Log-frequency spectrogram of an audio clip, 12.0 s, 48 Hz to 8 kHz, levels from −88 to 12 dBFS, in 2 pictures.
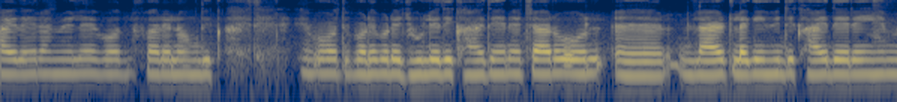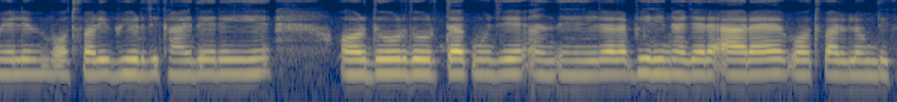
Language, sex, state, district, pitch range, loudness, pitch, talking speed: Hindi, female, West Bengal, Paschim Medinipur, 200-205 Hz, -19 LUFS, 200 Hz, 245 wpm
